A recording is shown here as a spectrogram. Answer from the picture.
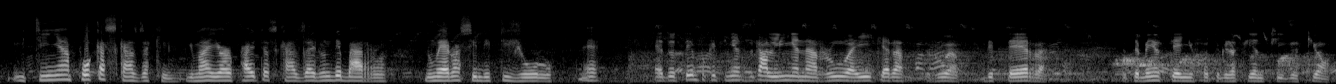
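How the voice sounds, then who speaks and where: Moderately paced male speech, high in pitch, over noticeable background noise. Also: fairly even intonation. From Sorocaba, São Paulo state, Brazil. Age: 70s. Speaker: longtime local resident. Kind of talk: documentary interview.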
